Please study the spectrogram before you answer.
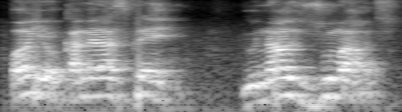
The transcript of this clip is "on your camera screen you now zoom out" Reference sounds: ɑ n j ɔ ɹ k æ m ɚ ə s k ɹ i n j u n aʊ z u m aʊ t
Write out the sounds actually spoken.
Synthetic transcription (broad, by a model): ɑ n j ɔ k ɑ m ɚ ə s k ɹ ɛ j u n aʊ z u m aʊ t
